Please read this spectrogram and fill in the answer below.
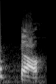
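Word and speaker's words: talk: हो गया now next word is टॉक टी ए एल के राइट सो यहां पर अब हम चेक करेंगे कि के के पहले हमारा एल को यूज किया जा रहा है यहां पर एल वर्ड को यूज कर रहे हैं हम सो यहां पर एल हमारा साउंड साइलेंट हो जाएगा तो क्या हमारा वर्ड हो जाएगा टॉक only now next word is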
